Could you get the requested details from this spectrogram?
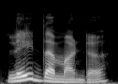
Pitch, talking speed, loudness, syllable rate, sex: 145 Hz, 150 wpm, -16 LUFS, 4.1 syllables/s, male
